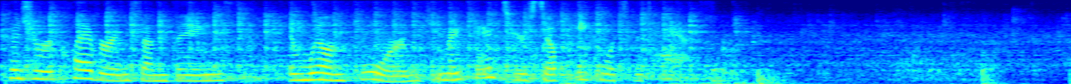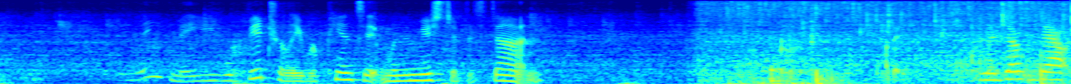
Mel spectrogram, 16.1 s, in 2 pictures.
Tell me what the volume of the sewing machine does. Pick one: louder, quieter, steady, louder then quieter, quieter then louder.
steady.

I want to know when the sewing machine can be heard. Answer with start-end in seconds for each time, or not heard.
0.0-5.8.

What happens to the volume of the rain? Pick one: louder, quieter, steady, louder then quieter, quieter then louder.
louder.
